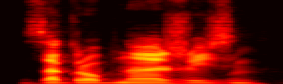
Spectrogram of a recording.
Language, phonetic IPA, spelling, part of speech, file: Russian, [zɐˈɡrobnəjə ˈʐɨzʲnʲ], загробная жизнь, noun, Ru-загробная жизнь.ogg
- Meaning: afterlife (life after death)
